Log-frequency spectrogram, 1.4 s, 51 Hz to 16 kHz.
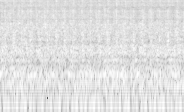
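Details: SPI Mini, petrol, engine warm, coolant 77, inlet air 34, idle dropping, coolant and inlet air sensors confirmed working; smooth even idle with steady low hum, no knocks or ticks; normal warm idle.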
